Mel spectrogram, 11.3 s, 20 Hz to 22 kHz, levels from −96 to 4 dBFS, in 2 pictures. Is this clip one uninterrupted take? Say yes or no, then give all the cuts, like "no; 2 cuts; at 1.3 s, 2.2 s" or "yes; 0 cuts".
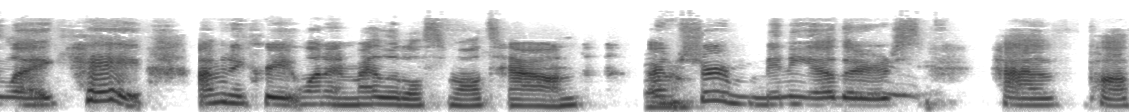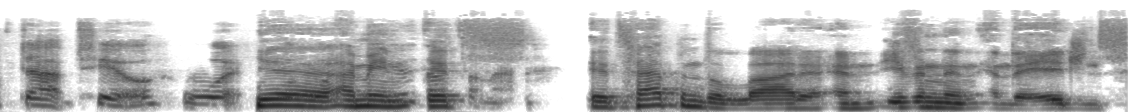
yes; 0 cuts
